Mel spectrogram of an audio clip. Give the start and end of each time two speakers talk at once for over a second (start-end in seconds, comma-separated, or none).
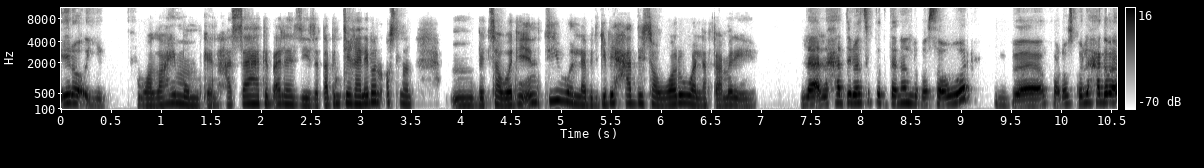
none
